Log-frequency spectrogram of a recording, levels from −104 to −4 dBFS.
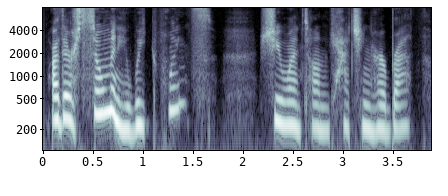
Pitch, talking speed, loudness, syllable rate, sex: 245 Hz, 185 wpm, -19 LUFS, 5.0 syllables/s, female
